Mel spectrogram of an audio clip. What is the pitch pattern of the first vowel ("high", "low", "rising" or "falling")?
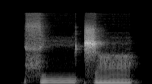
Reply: low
